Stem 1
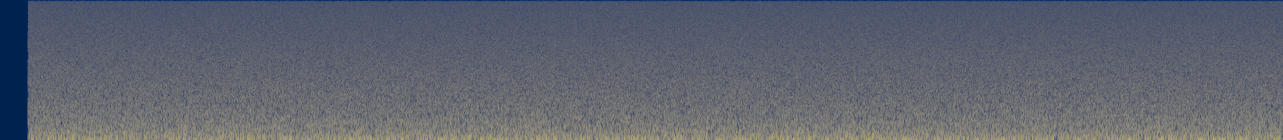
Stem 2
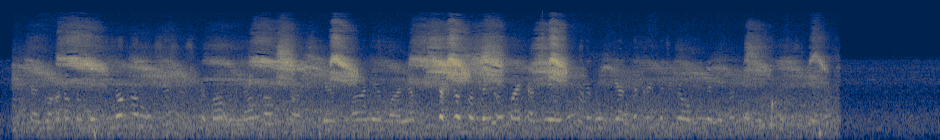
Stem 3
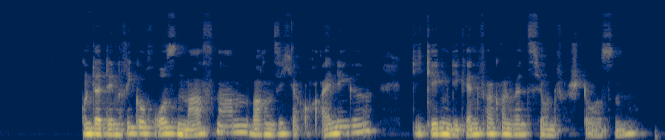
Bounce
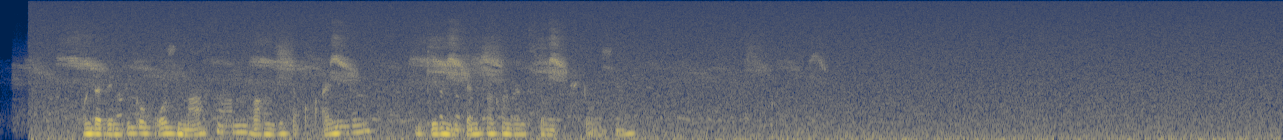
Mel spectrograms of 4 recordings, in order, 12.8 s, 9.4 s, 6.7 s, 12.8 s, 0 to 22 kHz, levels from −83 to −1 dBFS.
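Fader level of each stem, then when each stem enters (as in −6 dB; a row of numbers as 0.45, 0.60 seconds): −4.0, −3.0, +1.5 decibels; 0.00, 0.00, 0.00 seconds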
